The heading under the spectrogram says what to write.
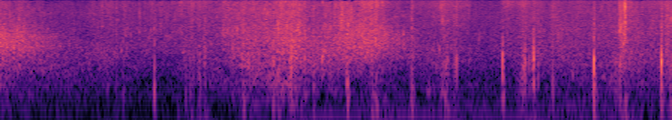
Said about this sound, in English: And hearing the slow crunch of snow beneath my feet, I felt like the only person on earth.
